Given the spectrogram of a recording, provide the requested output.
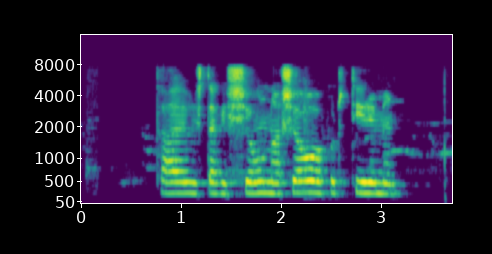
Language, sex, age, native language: Icelandic, male, 11, Icelandic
